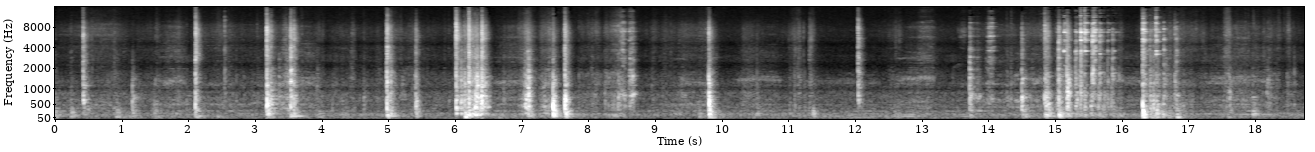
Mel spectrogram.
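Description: Steel tongs and knife blades clinking and clanking, metal on metal: irregular sharp knocks with two louder clusters of rattling, about six and fifteen seconds in.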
